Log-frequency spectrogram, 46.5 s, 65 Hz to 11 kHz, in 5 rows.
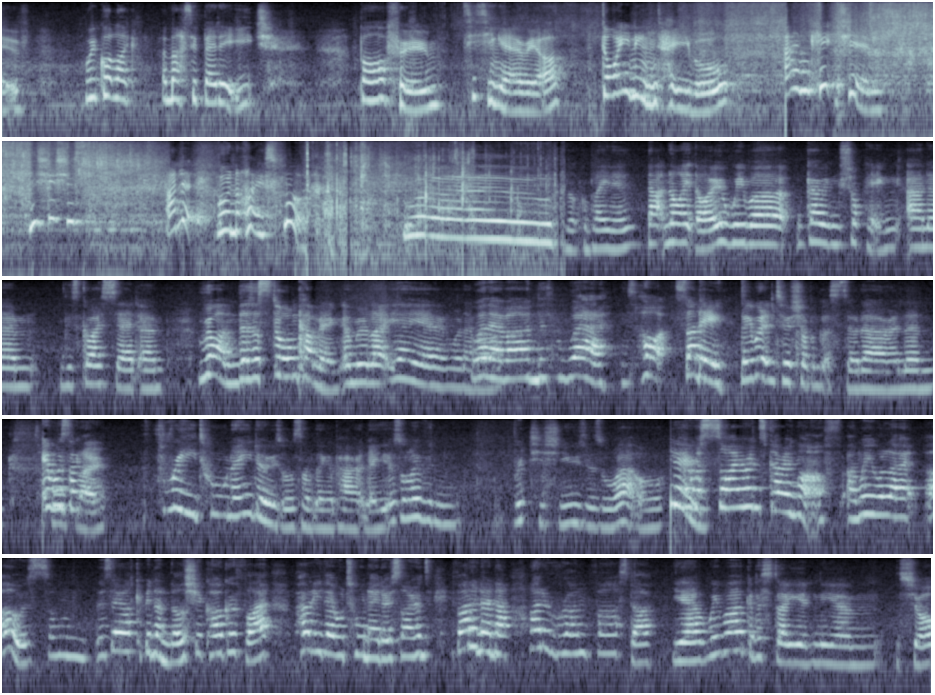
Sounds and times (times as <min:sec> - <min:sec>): Speech: 0:00.0 - 0:02.8, 0:03.6 - 0:08.8, 0:09.6 - 0:10.2, 0:11.0 - 0:12.4, 0:13.3 - 0:46.5
Inside, small room: 0:00.0 - 0:46.5.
